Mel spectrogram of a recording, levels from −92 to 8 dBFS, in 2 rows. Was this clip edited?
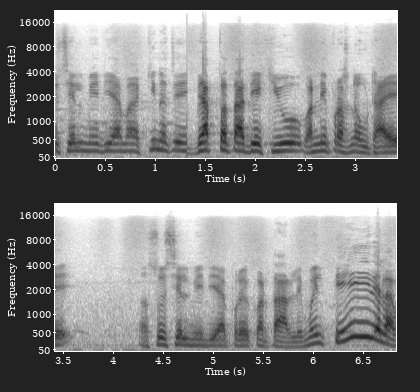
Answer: yes; 1 cut; at 1.4 s

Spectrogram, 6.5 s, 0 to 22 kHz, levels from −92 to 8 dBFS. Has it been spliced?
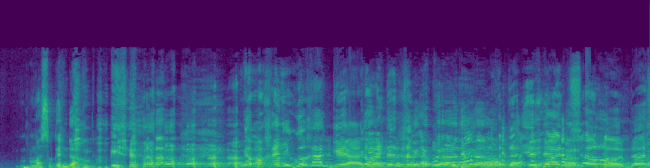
no; 0 cuts

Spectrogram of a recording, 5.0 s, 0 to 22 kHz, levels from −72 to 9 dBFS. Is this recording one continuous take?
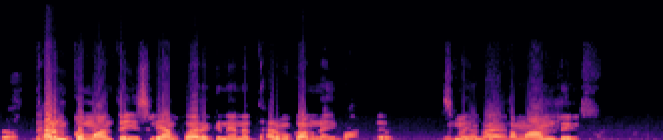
no; 1 cut; at 3.8 s

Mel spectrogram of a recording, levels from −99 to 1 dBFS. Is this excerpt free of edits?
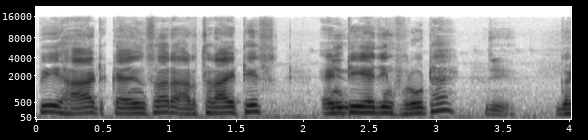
yes; 0 cuts

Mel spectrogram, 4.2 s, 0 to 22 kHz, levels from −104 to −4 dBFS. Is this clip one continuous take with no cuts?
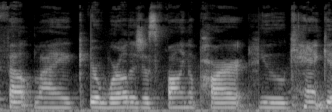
no; 2 cuts; at 1.0 s, 3.2 s

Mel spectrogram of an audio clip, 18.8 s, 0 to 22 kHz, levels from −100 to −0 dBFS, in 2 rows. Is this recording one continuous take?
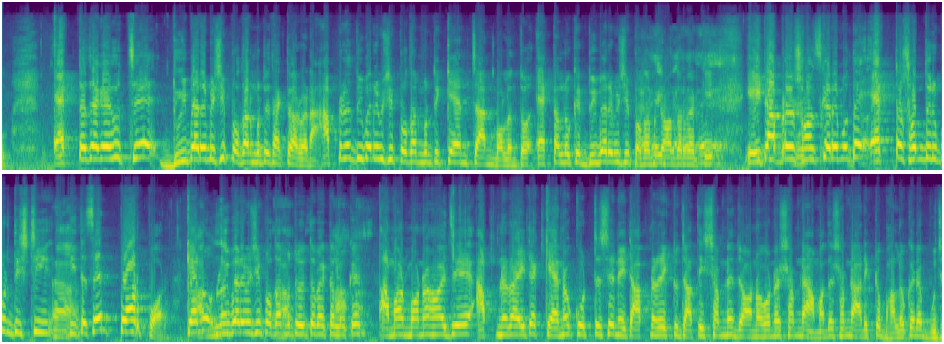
no; 1 cut; at 13.2 s

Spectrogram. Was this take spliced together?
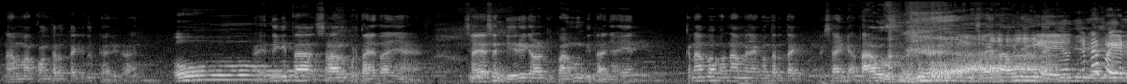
no; 0 cuts

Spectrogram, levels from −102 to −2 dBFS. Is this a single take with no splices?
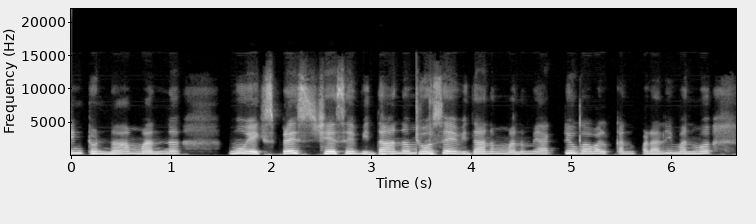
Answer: no; 1 cut; at 3.4 s

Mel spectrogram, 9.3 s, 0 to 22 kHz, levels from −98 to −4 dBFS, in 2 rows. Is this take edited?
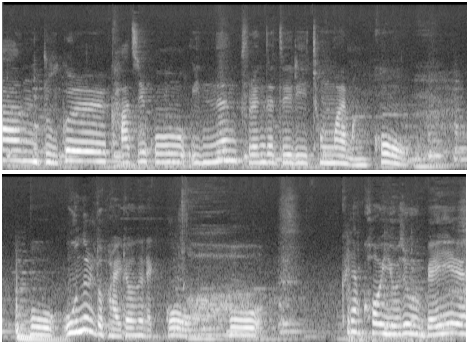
no; 0 cuts

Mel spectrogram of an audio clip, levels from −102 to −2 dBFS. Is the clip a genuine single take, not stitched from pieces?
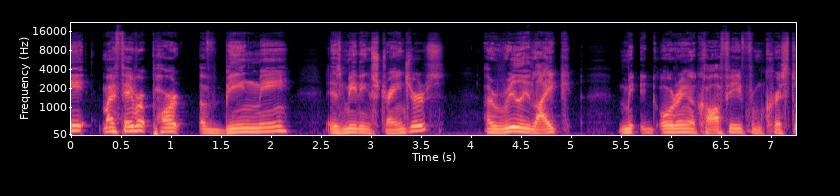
yes; 0 cuts

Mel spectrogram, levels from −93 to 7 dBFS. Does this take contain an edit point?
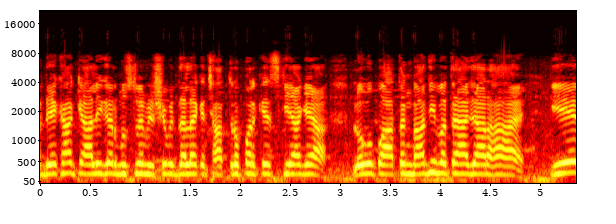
no; 0 cuts

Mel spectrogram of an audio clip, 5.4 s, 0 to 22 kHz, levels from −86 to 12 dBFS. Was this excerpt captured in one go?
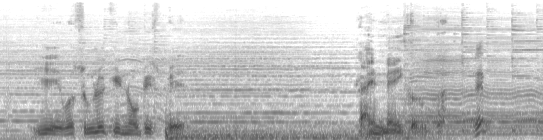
no; 3 cuts; at 1.9 s, 3.5 s, 4.4 s

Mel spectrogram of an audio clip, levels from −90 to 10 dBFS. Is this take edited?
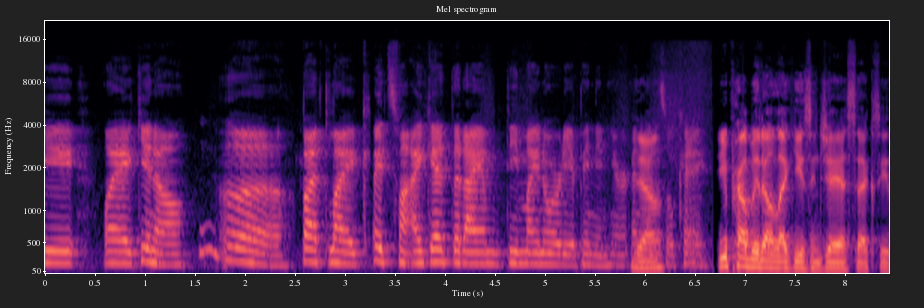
yes; 3 cuts; at 2.4 s, 3.2 s, 6.6 s

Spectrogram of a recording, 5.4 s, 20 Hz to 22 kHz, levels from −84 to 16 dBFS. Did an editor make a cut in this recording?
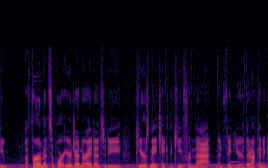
yes; 2 cuts; at 2.6 s, 4.3 s

